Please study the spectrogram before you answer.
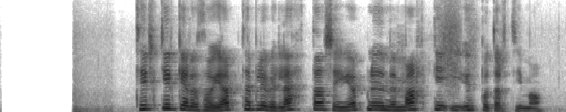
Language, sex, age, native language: Icelandic, female, 50-59, Icelandic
